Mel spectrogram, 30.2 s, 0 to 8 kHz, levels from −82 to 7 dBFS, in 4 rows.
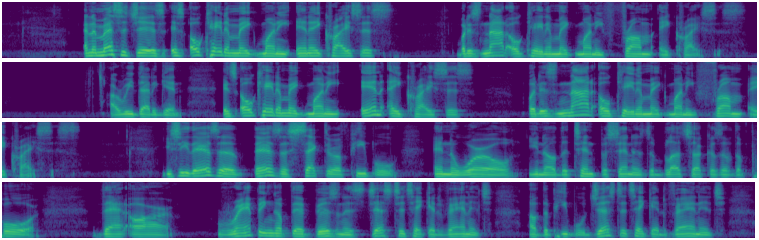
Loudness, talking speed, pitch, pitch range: -23 LUFS, 165 wpm, 120 Hz, 110-135 Hz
